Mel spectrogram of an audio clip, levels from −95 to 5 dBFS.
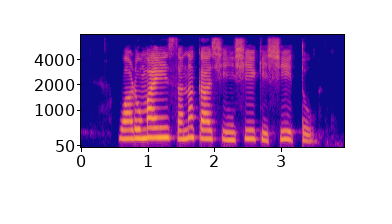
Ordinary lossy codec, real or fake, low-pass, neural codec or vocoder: Opus, 64 kbps; fake; 7.2 kHz; codec, 16 kHz, 4 kbps, X-Codec, WavLM features, trained on Multilingual LibriSpeech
